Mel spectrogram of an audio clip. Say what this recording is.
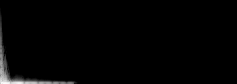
SemiQ kicks 1.
A small mini pack of kicks drum kick kit
drum, drumset, kit, pack, percussion, set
